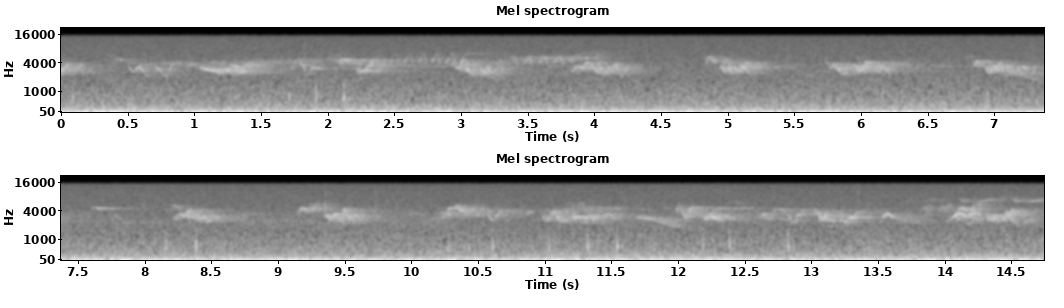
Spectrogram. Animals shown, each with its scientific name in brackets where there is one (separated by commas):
Scarlet Tanager (Piranga olivacea), Black-and-white Warbler (Mniotilta varia), Yellow-bellied Sapsucker (Sphyrapicus varius), Black-throated Blue Warbler (Setophaga caerulescens), Red-eyed Vireo (Vireo olivaceus), Veery (Catharus fuscescens)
